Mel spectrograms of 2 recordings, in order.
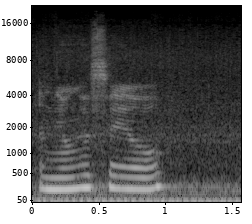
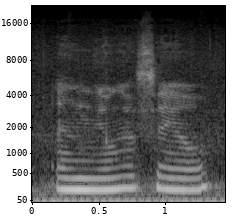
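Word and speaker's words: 안녕하세요: Annyeonghaseyo. Annyeonghaseyo. That's how you say it.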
